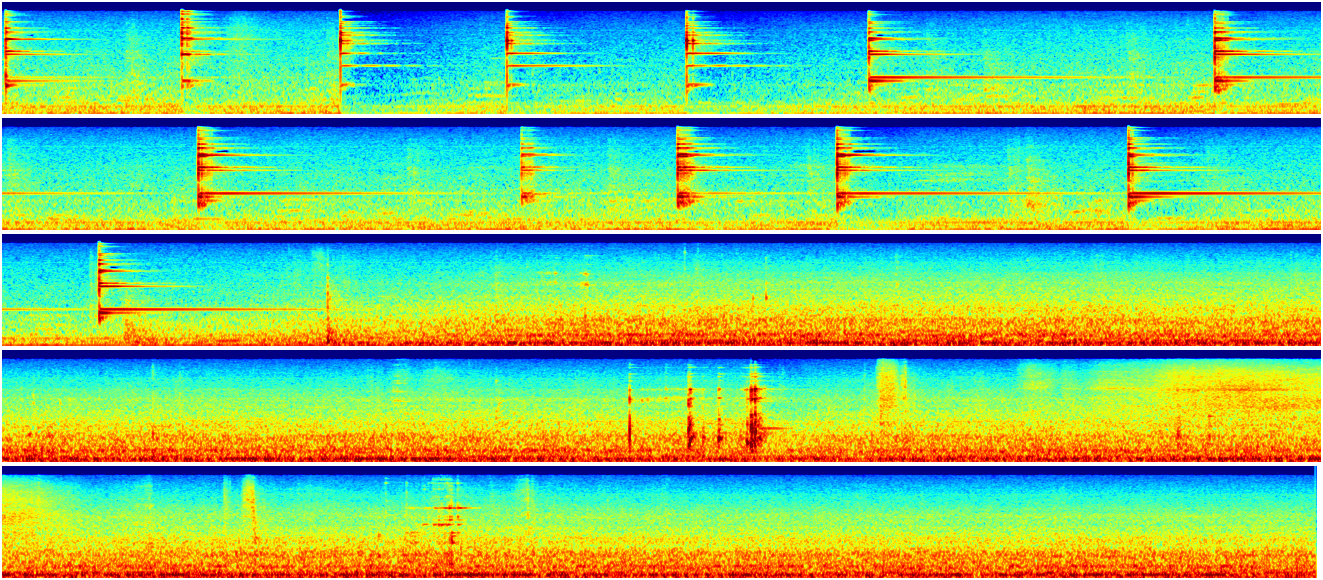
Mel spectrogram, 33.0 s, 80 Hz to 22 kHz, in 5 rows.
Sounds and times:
Chink, clink: 0:00.0 - 0:05.4, 0:06.1 - 0:06.8, 0:07.6 - 0:08.5, 0:09.2 - 0:14.5
Speech: 0:02.0 - 0:03.3, 0:04.5 - 0:14.8.

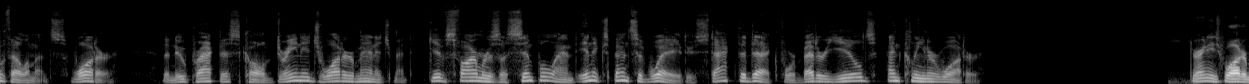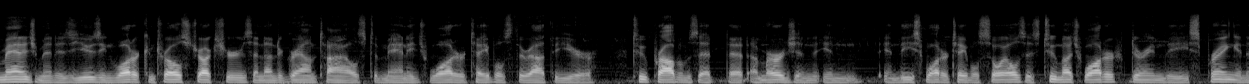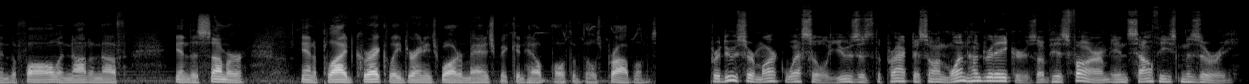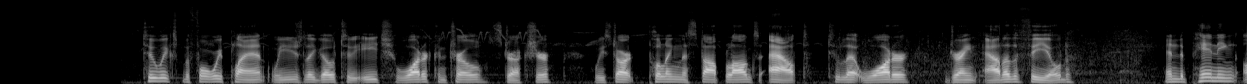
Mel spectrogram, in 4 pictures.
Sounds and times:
Speech: 0:00.0 - 0:09.9, 0:11.9 - 0:27.4, 0:28.0 - 0:37.4, 0:38.9 - 0:48.2, 0:49.1 - 0:49.9.

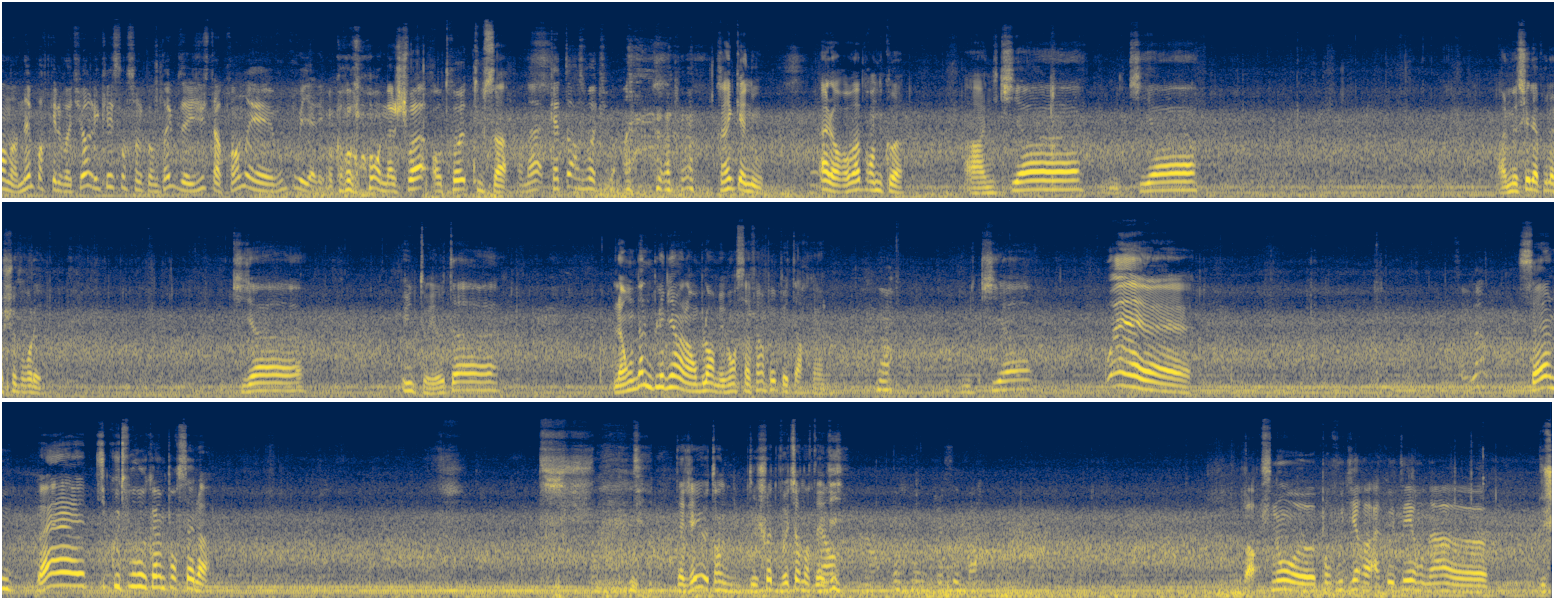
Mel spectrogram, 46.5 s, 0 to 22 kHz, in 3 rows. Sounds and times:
Speech: 0:00.0 - 0:06.3, 0:09.6 - 0:12.0, 0:15.0 - 0:16.0, 0:17.8 - 0:18.6, 0:19.5 - 0:20.6, 0:21.6 - 0:24.5, 0:25.1 - 0:25.9, 0:26.6 - 0:27.5, 0:30.1 - 0:33.2, 0:36.4 - 0:40.9, 0:43.5 - 0:46.5
Vehicle: 0:00.0 - 0:46.5.

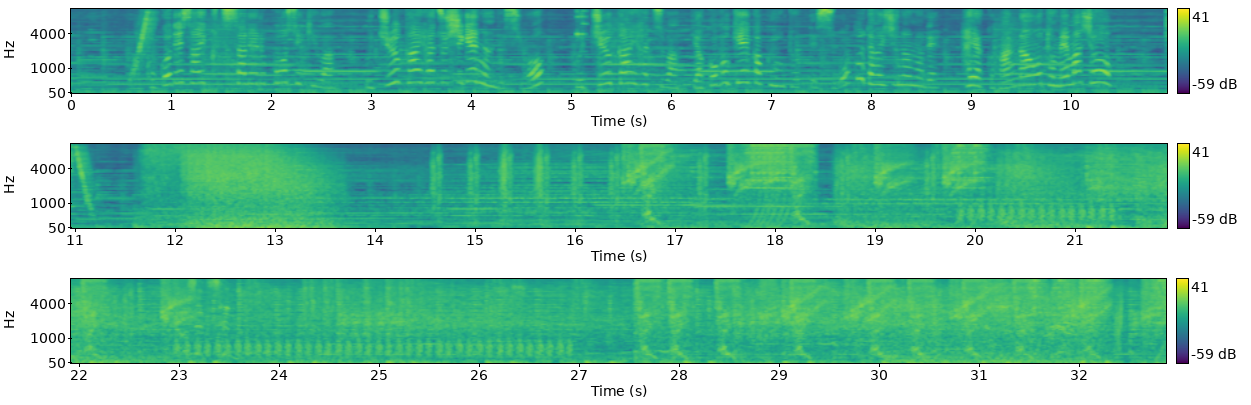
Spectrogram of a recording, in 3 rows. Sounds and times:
Music: 0:00.0 - 0:32.8
Speech: 0:00.8 - 0:10.4.

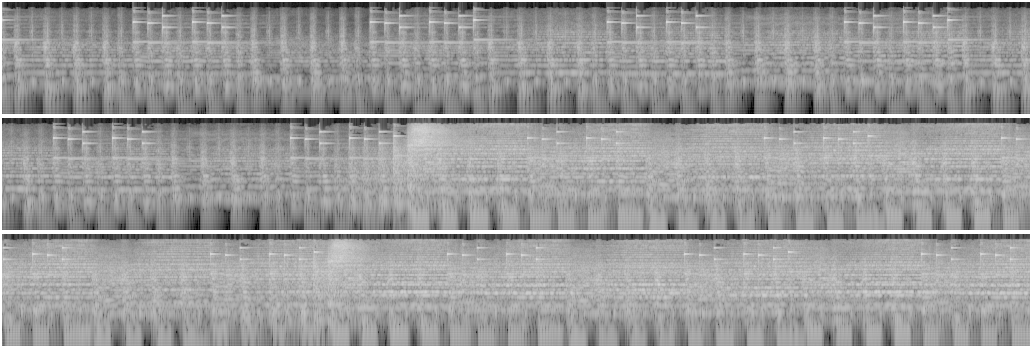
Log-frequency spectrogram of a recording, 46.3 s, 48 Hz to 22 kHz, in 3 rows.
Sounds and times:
Music: 0:00.0 - 0:46.2.

